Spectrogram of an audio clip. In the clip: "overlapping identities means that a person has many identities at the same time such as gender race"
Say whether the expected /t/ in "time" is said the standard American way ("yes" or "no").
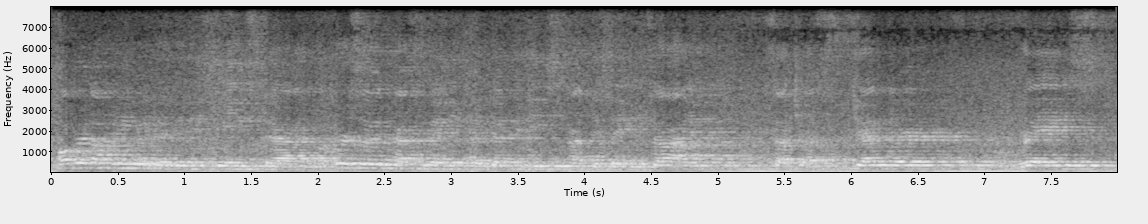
no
